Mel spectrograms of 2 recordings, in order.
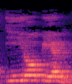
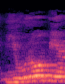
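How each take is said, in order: First: ಯುರೋಪಿಯನ್ begun with "ee" for "yu", as ee-ropian; wrong pronunciation. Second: ಯುರೋಪಿಯನ್ begun with a long "yu", as yu-ropian; correct pronunciation. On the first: Teacher showing what we do not say, ಯುರೋಪಿಯನ್ as "ee-ropian". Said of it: "ಇದಕ್ ನಾವು ಯುರೋಪಿಯನ್ ಅನ್ನಂಗಿಲ್ಲ". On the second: Teacher showing how we pronounce it, ಯುರೋಪಿಯನ್ as "yoo-ropian". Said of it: "ಇದಕ್ ನಾವ್ ಹೆಂಗ್ pronounce ಮಾಡ್ತೀವಿ?". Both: Shown as a demonstration.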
